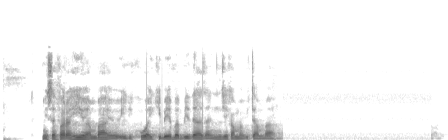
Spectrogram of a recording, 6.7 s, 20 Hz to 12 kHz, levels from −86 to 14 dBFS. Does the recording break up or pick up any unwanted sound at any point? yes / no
no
